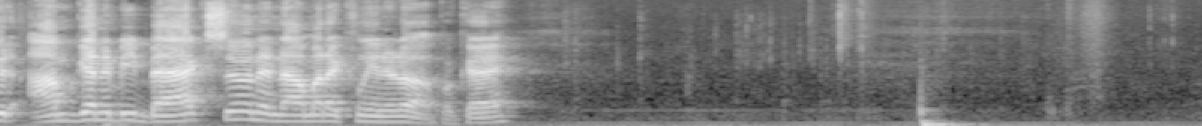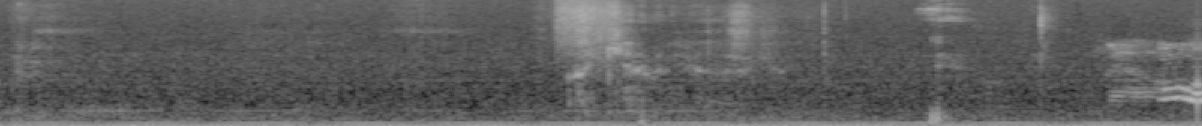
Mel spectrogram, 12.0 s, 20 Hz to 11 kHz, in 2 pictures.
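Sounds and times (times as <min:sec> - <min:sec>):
low steady hum: 0:00.0 - 0:12.0
person whispering: 0:08.8 - 0:09.8.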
